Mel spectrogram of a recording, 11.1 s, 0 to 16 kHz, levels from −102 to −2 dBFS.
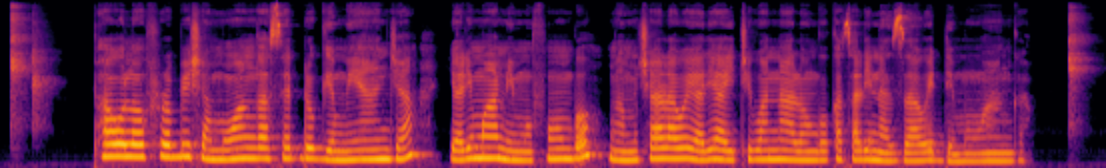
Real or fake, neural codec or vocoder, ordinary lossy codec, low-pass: real; none; none; 14.4 kHz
